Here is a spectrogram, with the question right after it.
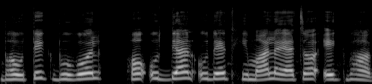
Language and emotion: Goan Konkani, neutral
